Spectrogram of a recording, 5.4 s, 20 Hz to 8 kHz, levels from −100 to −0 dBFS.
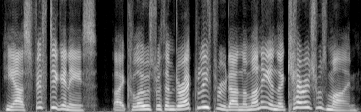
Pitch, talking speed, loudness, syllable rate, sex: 255 Hz, 200 wpm, -17 LUFS, 5.3 syllables/s, female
